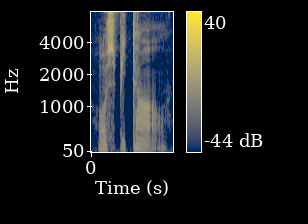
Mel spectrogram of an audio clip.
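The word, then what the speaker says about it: hospitaal: it is hospital so take note of the longer a sound and where the emphasis is on English it's hospital but in Africans it's hospital so the emphasis is on a different syllable so that's a very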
